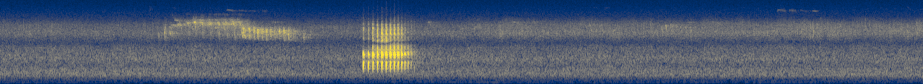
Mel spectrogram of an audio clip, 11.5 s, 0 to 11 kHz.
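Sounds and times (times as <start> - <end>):
Great spotted woodpecker drumming: 4.6 - 5.3.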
